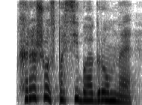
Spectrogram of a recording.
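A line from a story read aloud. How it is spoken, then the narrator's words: Exclaim. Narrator (Russian): воскликнула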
